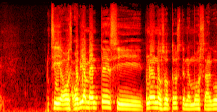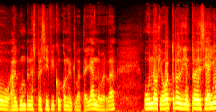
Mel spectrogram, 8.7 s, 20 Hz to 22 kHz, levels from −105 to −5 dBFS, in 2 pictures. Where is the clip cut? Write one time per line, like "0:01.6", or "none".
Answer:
0:01.0
0:01.4
0:02.9
0:04.9
0:05.8
0:07.5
